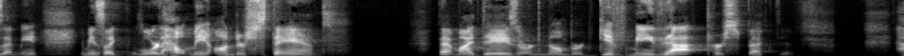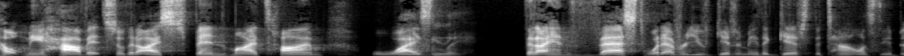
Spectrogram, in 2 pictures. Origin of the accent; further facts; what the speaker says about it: United States; I don't want to hear about that because I'm American. We don't die.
